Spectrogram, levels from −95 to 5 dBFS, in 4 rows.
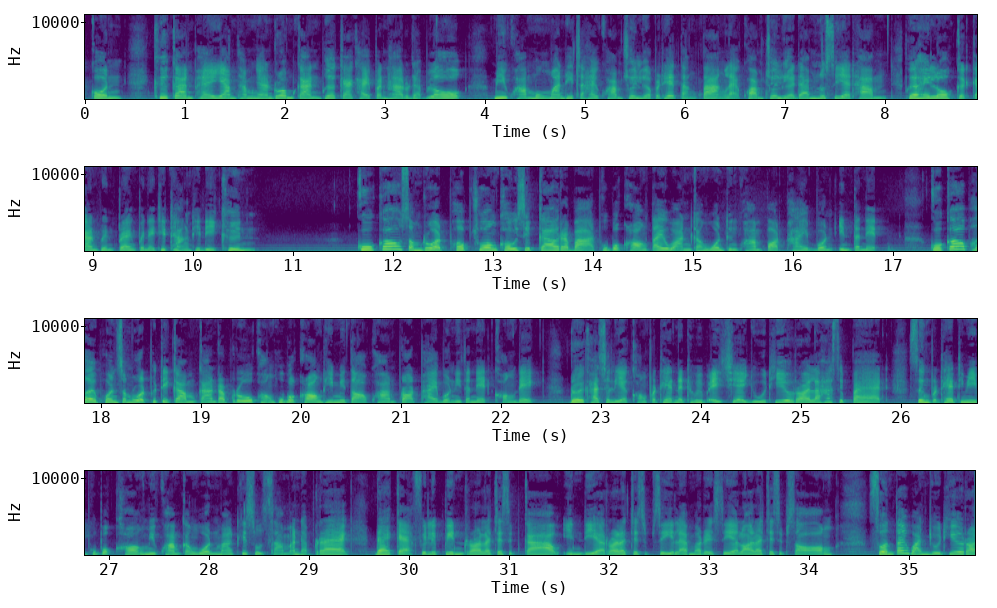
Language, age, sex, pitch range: Thai, 20-39, female, 175-230 Hz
